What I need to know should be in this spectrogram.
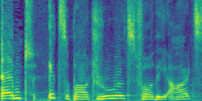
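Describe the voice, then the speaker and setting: Noticeable background noise sits behind a woman with a German accent. Her intonation stays fairly even. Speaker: lecturer on aesthetics, former curator and artist. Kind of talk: academic lecture. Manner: halting, with fillers.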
